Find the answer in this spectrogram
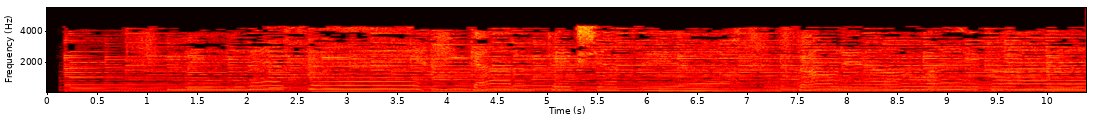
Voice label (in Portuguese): ANIV. NEUTRO (PURAL) (M)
